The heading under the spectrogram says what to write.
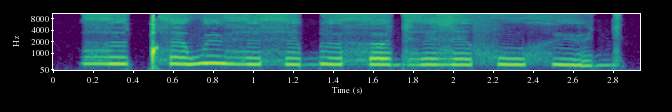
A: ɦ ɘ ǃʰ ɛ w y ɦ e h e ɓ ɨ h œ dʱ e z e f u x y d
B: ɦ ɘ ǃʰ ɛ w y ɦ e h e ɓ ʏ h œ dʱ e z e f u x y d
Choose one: B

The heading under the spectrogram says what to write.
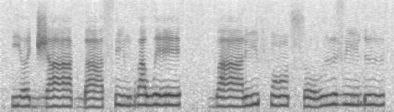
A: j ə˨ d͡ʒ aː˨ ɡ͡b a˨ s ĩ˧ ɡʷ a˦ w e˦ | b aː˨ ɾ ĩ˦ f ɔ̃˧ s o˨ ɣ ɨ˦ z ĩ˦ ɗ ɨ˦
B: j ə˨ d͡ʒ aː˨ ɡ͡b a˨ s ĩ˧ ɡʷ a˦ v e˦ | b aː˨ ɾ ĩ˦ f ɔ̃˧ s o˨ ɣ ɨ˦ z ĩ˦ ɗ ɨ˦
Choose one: A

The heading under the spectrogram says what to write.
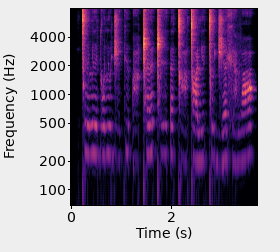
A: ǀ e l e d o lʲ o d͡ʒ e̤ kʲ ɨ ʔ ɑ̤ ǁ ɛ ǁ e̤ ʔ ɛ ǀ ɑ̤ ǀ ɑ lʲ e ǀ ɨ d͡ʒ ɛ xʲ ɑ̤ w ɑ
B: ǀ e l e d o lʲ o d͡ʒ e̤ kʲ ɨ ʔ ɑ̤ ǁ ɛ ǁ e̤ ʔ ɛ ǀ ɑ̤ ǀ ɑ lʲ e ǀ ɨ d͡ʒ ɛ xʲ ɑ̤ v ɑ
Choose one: B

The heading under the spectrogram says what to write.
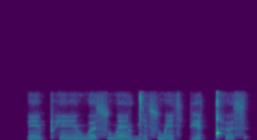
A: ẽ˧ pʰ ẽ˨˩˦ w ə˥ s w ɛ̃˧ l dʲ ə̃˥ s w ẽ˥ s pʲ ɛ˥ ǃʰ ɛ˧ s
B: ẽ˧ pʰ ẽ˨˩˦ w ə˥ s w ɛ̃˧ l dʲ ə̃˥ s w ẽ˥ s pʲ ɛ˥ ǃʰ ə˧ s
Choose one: B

